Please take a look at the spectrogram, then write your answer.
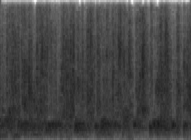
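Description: An audience at a talk on VK advertising breaks into dense, loud applause for the speaker, sustained throughout with no pause.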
